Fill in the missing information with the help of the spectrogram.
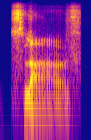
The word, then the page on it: Slav: British English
